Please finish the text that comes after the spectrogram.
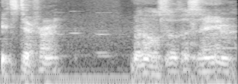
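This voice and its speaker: Withdrawn young girl, acted by a man, low murmur, terse and cryptic, visual novel. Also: normal speed, reverberant, distant mic, soft background music, lightly acted. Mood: withdrawn, wary. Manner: hushed, flat, terse.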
